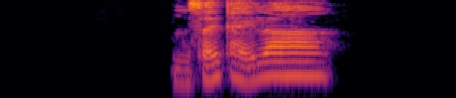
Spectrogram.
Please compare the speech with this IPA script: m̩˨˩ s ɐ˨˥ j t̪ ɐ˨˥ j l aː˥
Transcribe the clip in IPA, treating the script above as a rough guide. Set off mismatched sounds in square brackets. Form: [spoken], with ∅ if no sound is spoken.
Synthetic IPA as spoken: m̩˨˩ s ɐ˨˥ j [t̪ʰ] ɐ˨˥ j l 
